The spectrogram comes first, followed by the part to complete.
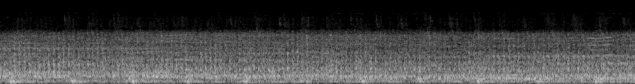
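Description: Low-flying Hind-type (Mi-24/35 family) attack helicopter: steady rotor and turbine noise with an uneven low chop.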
